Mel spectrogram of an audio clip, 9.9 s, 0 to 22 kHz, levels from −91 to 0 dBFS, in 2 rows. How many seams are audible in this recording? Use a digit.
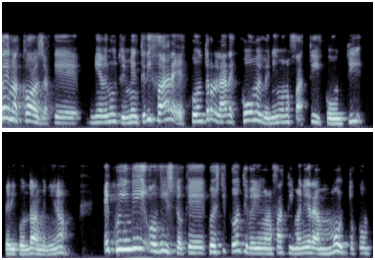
1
